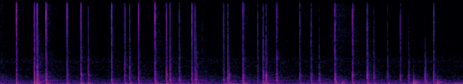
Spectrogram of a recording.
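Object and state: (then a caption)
Framed award plaque with plastic cover. Long nails tap and scratch on the clear plastic front cover of a black-framed silver play button plaque held upright. A quick, steady run of short, dry clicks with bright ticks and soft low thumps, each dying away almost at once, mixed with faint scratchy rustle between taps.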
